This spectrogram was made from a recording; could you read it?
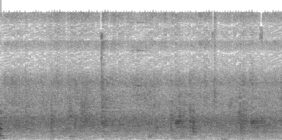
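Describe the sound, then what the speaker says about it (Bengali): Steady, dense rainfall hisses continuously, a heavy even downpour with no other sounds standing out. "এখন দেখো কত জোরে জোরে বৃষ্টি পড়ছে"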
